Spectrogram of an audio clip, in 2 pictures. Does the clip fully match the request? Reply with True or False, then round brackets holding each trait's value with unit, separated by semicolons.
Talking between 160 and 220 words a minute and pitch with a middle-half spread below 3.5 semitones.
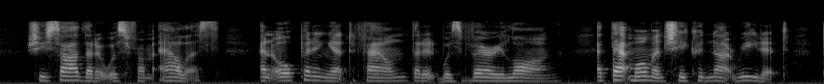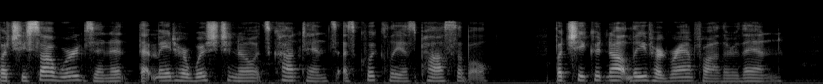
True (180 wpm; 2.7 semitones)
